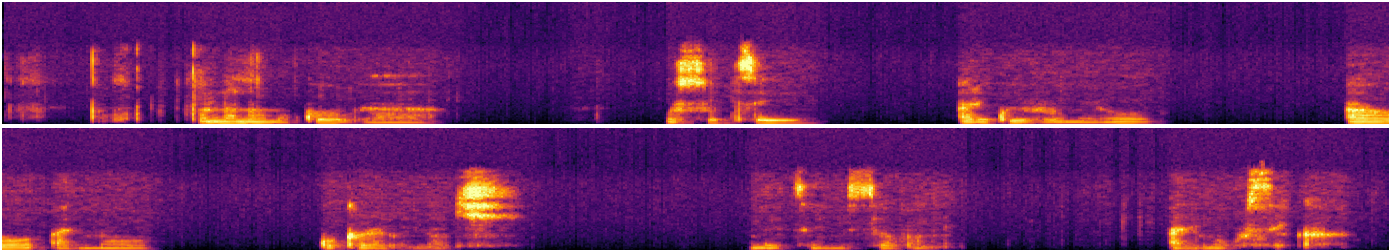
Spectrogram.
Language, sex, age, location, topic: Kinyarwanda, male, 36-49, Kigali, health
